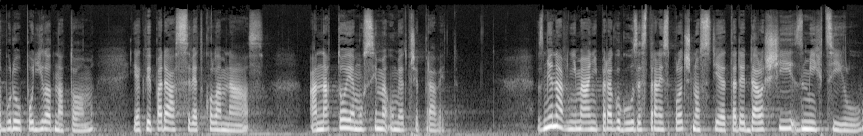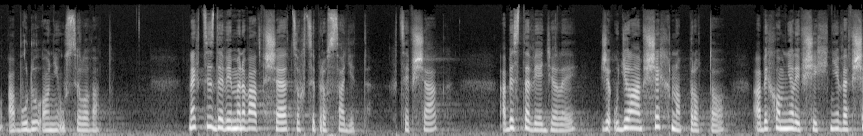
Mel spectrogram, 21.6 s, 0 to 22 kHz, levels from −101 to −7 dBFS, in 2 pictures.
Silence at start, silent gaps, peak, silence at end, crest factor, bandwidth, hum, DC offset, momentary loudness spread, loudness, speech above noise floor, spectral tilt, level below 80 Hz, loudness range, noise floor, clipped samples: 0 s; none; -6 dBFS; 0 s; 14 dB; 17 kHz; none; under 0.1%; 12 LU; -20 LUFS; 28 dB; -4.5 dB/octave; -46 dBFS; 5 LU; -48 dBFS; under 0.1%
